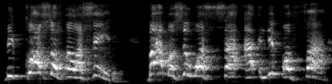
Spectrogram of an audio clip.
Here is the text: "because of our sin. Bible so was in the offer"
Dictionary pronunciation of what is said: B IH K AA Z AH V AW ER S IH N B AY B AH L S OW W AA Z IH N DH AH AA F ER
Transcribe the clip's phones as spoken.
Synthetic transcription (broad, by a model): B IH K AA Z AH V AW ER S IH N B AY B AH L S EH W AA S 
